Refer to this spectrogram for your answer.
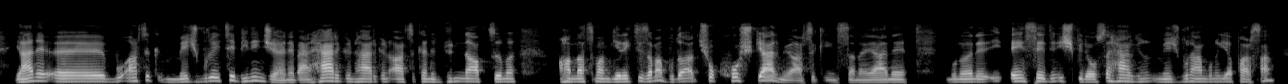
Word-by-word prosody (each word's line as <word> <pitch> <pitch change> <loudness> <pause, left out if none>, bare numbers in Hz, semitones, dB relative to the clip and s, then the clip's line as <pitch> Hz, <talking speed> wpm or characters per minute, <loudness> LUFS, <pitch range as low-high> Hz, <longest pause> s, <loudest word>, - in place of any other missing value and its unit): yani, 145 +7 +5
eee, 140 -2 +4
bu 135 +6 -6
artık 160 +4 -3
mecburiyete 135 - -1
binince, 150 -5 -1
hani, 105 +2 -3
ben 110 0 +1
her 150 +7 +6
gün 135 -2 -7
her 130 0 +2
gün 135 +1 -9
artık, 130 0 -2
hani, 125 -4 -3
dün 140 +1 -7
ne - - +3
yaptığımı 135 0 +1 0.4
anlatmam 135 0 +1
gerektiği 135 +3 +2
zaman 145 -1 +1
bu 125 - -9
da 140 0 +2
çok 165 -4 -3
hoş 170 -1 +1
gelmiyor 95 +1 +3
artık 95 +2 -7
insana. 100 0 -8
Yani, 110 +1 0 0.4
bunu, 120 +1 -3
hani, 125 0 +1
i 80 - -10
en 145 +1 +4
sevdiğin 145 +1 -1
iş 150 - +1
bile 125 - 0
olsa 120 +6 0
her 145 -1 +1
gün 135 +1 -10
mecburen 130 +2 -3
bunu 135 +1 -8
yaparsan 180 - -3
135 Hz, 190 wpm, -23 LUFS, 120-140 Hz, 0.4 s, her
